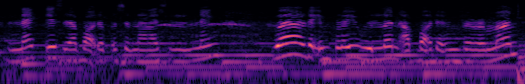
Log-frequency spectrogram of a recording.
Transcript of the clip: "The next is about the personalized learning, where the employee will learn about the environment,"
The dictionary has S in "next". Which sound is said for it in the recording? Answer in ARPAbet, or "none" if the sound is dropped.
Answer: none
